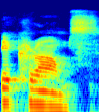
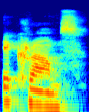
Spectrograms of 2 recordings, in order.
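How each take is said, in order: First: The verb shrinks to an s on the name. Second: The same.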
